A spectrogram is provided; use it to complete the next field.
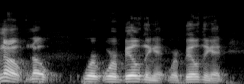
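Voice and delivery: ordinary delivery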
